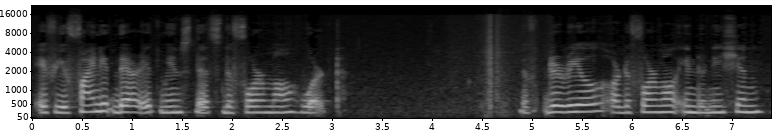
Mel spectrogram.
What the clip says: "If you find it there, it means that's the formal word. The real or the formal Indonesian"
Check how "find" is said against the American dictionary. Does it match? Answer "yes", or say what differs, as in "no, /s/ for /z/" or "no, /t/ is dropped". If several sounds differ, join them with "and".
yes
